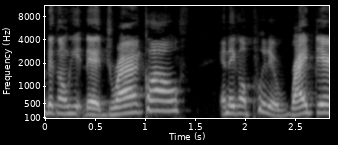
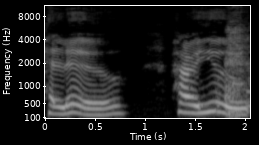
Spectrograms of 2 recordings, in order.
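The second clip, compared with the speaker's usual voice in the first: fancy, posh, eloquent put-on bougie voice; 7 dB quieter than usual. Describing how a bougie family friend talks, imitating a bougie tone. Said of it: "they always make up a bougie tone".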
